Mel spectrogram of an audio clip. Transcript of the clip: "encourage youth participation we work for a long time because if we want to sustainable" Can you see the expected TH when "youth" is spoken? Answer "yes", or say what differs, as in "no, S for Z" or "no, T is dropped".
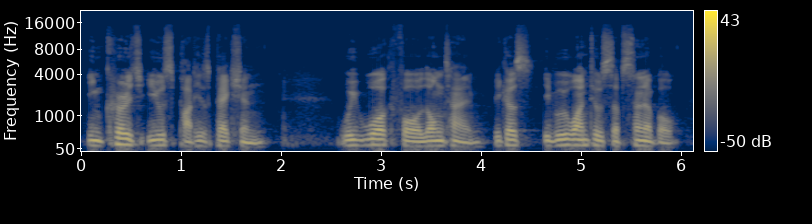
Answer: no, S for TH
